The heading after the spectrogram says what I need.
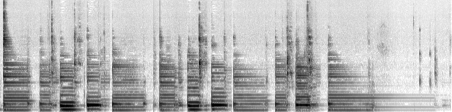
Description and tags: I played some of the mission impossible intro. Changed it up a bit and edited the audio. I speeded up the audio, reversed a few things and tuned down the volume.
loop, impossible, style, guitar, action, bass, mission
